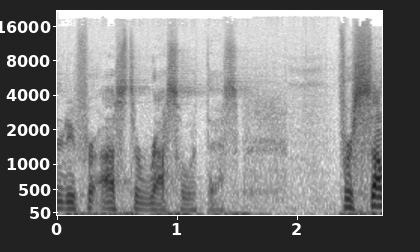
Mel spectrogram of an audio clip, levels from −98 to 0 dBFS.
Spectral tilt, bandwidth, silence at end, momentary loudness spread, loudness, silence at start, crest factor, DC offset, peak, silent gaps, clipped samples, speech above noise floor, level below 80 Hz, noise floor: -4 dB/octave; 19.5 kHz; 0 s; 22 LU; -25 LUFS; 0 s; 22 dB; under 0.1%; 0 dBFS; none; under 0.1%; 27 dB; -46 dBFS; -50 dBFS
